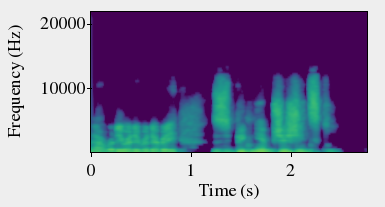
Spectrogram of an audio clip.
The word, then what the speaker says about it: Zbigniew Brzeziński: ears feel listening to those people try and pronounce Zbigniew Brzeziński. How hard can it be? Zbigniew Brzeziński. Come on, try it with me. Try it with me right now. Ready, ready, ready, ready? Zbigniew Brzeziński.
